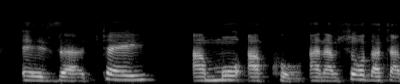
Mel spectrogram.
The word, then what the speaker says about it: Kyei Amoako: And so I'll say is Kyei Amoako. And I'm sure that I pronounced that very well.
